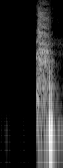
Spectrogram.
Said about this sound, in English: Sorry, I've got a little bit of a cough.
